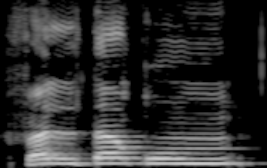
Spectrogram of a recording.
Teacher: قم میں میم ساکن کے سامنے قاف کو موٹا ادا کریں گے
